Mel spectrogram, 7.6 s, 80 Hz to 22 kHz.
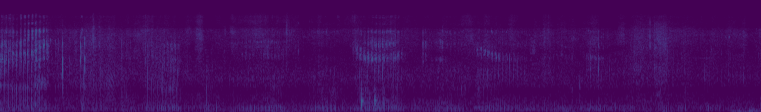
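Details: Cats huddling together on a Japanese cat island, strays filmed by GoPro HERO8, give a continuous soft, low vibrating purr, even and unbroken, with faint rustling and one brief squeak-like click mid-clip.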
